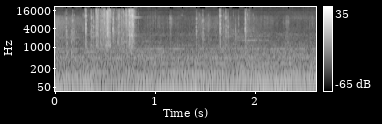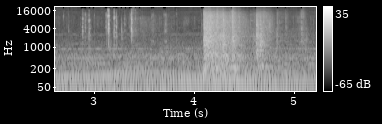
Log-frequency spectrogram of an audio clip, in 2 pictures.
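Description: Shotgun firing in the horror game In Sound Mind, several sharp blasts spaced apart, the last one loudest and close, over a low humming background.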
